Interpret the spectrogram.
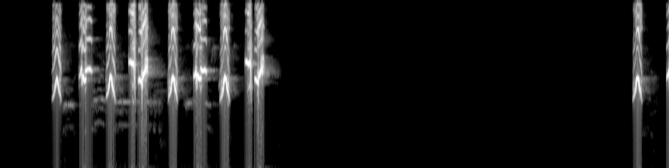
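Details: Leafbird singing in a contest: a rapid string of about ten bright, high chirps over two seconds, a long silence, then two more chirps at the end. Faint thin whistling lies under the first run.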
